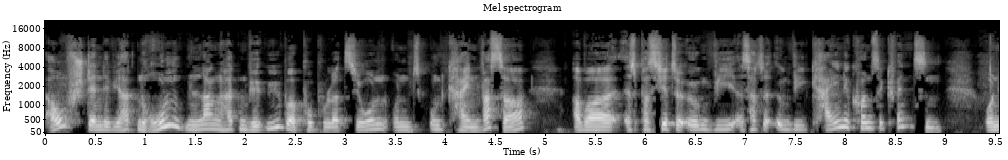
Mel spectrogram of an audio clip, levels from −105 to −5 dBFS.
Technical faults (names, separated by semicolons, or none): none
